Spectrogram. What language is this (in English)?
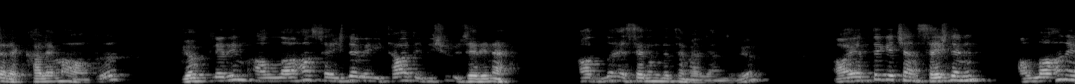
Turkish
